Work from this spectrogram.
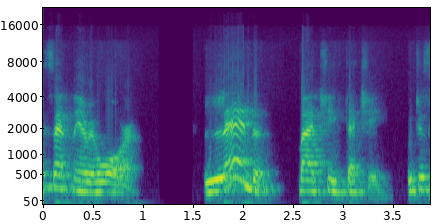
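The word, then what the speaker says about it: Tacky: And so I want to say the 1760 Centenary War, led by Chief Techi, which is how it's pronounced, and the 1831-32 Emancipation War, led by Sam Sharp.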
